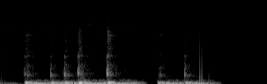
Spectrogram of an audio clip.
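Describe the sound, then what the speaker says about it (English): Knuckles rapping on a wooden desk, a quick close burst of about five knocks, a short pause, then two or three more, dry and distinct with no talk. "I just knocked on wood too because I'm sitting at a wooden desk"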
